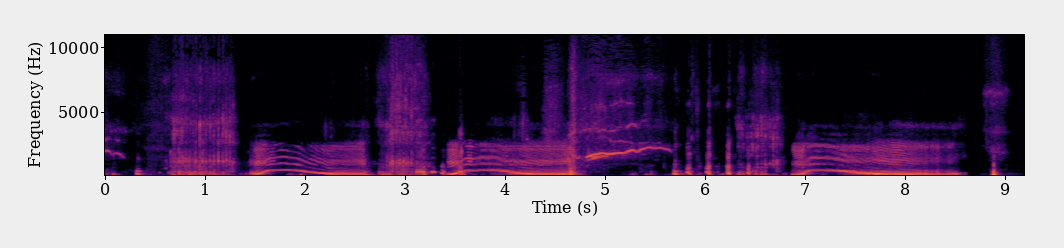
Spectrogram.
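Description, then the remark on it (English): A voice imitates Yoda loudly snoring, asleep during a Jedi Council meeting, with three drawn-out, rumbling groans separated by breathy snorts and short gasps, exaggerated, ending on a sharp click. “Snoring, I was.”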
